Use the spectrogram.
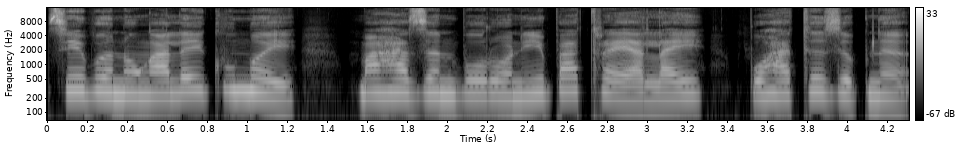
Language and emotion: Bodo, neutral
